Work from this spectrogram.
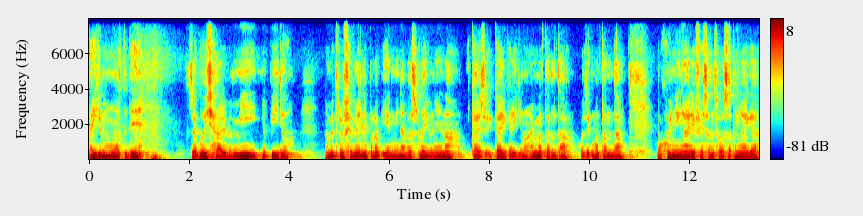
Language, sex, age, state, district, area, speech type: Manipuri, male, 30-45, Manipur, Thoubal, rural, spontaneous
